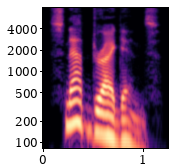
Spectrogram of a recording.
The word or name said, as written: snapdragons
